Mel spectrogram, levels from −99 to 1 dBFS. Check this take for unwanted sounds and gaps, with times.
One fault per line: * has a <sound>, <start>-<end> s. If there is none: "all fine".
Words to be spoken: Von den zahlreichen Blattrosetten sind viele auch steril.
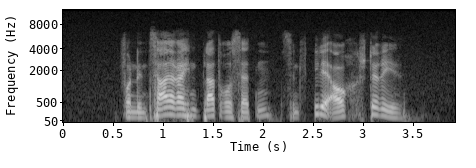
* has a dropout, 2.4-2.5 s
